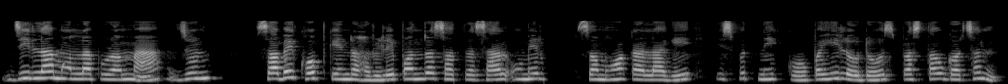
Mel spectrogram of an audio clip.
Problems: none marked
